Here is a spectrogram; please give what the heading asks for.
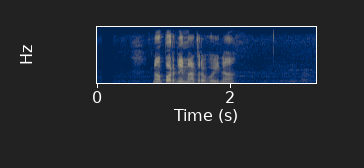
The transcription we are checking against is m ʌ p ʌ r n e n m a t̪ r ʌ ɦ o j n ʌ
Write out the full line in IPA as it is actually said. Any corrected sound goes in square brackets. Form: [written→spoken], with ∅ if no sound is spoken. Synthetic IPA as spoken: [m→n] ʌ p ʌ r n e [n→∅] m a t̪ r ʌ ɦ o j n ʌ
